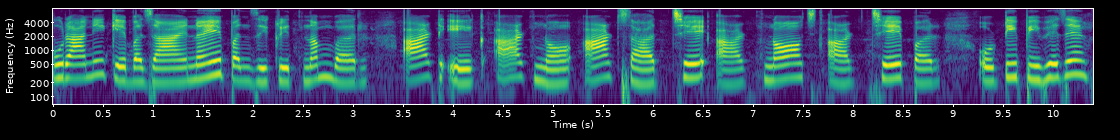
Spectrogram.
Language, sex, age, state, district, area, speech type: Hindi, female, 45-60, Uttar Pradesh, Sonbhadra, rural, read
